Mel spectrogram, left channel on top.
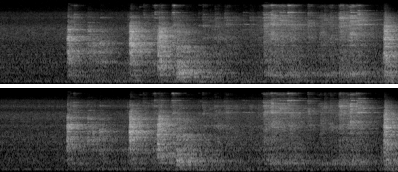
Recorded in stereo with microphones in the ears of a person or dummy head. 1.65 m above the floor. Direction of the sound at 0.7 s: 50° right (ahead or behind).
